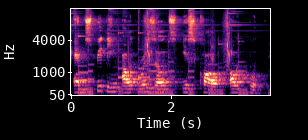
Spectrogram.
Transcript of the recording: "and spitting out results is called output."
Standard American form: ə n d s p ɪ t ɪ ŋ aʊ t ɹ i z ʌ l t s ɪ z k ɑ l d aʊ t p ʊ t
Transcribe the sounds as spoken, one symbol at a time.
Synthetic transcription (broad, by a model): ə n s p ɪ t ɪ ŋ aʊ t ɹ i z ʌ l t s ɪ s k ɑ l d aʊ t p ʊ t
